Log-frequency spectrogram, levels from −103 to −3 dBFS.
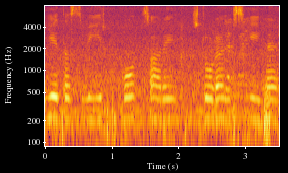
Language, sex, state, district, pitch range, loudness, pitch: Hindi, female, Haryana, Jhajjar, 200-210 Hz, -16 LUFS, 210 Hz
